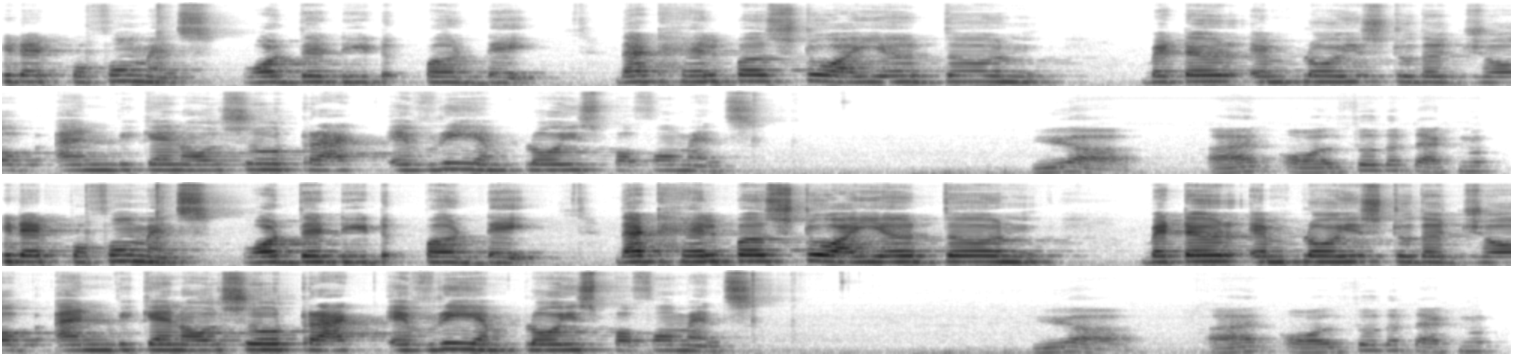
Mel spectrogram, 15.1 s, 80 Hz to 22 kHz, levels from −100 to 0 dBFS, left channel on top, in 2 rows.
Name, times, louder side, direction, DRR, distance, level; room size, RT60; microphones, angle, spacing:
voice 1, 0.0-2.7 3.1-5.3 5.7-11.3, right 9 dB, 80° right, 0.3 m, -26 dB
voice 2, 12.7-13.2 13.6-14.9, left 1 dB, 20° left, 0.5 m, -39 dB
2.2 x 2.2 x 3.2 m
head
